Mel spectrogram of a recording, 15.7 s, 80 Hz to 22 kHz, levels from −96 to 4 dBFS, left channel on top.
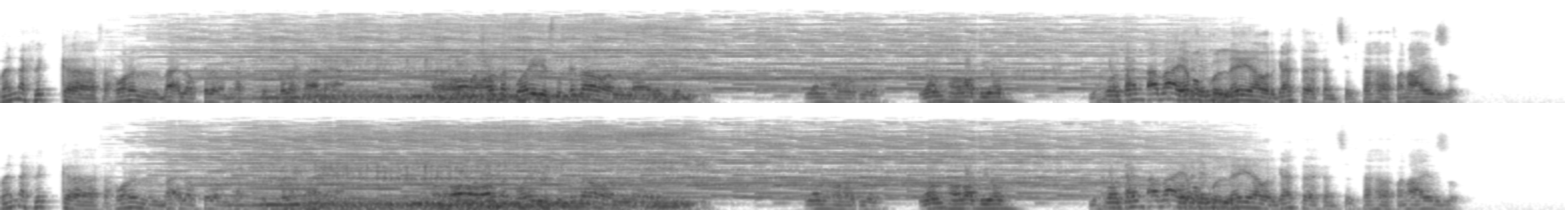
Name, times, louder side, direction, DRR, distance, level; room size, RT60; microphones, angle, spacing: voice 1, 0.0-3.5 4.3-7.0 11.0-14.5, left 5 dB, 65° left, 0.3 m, -29 dB
sound 1, 1.2-12.5, right 3 dB, 75° right, 0.9 m, -37 dB
sound 2, 2.2-7.1, right 3 dB, 55° right, 0.4 m, -30 dB
voice 2, 4.5-5.0 8.0-8.8 9.2-10.1 10.9-11.4 11.8-12.4, right 2 dB, 5° right, 0.6 m, -28 dB
2.8 x 2.2 x 2.3 m
head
